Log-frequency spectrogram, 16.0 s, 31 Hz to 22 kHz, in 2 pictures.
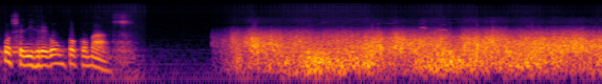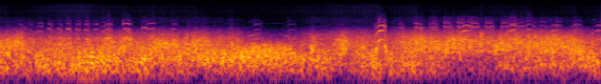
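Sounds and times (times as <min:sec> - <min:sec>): loud steady rushing noise: 0:02.7 - 0:16.0
birds calling in chorus: 0:05.0 - 0:06.2, 0:08.2 - 0:16.0.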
